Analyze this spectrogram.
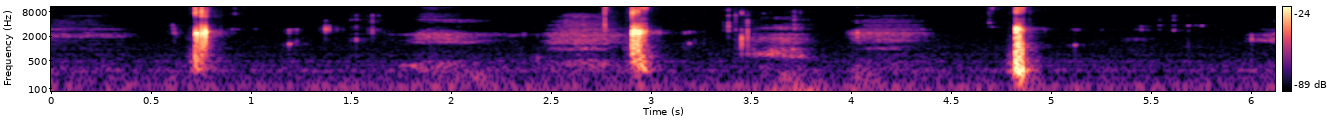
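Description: Close-miked kisses: three sharp lip-smacking kisses about two seconds apart, with soft breathy mouth sounds between them.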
